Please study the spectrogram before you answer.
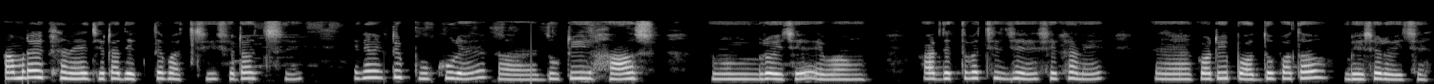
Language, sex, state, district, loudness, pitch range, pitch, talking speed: Bengali, female, West Bengal, North 24 Parganas, -16 LUFS, 245-280 Hz, 265 Hz, 115 wpm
